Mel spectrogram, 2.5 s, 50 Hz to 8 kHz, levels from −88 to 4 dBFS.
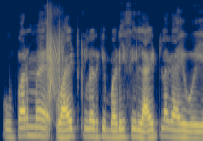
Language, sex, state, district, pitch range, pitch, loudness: Hindi, male, Jharkhand, Garhwa, 145-165 Hz, 155 Hz, -16 LUFS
